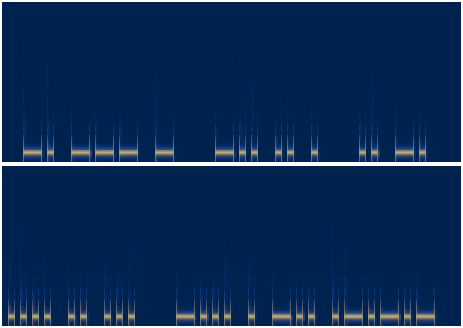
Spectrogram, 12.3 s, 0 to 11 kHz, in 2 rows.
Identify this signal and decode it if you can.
Morse code, heard as a keyed tone, about 15 wpm, 700 Hz. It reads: NOT DIE IN HIS BED.
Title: Sentences from Top 1300 Words 15wpm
